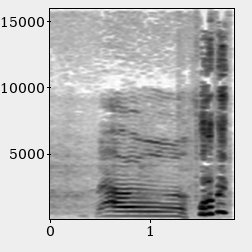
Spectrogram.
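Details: Male Tonkinese cat whining and complaining in a car on a ten-minute drive to the local vet for annual vaccinations: one long, drawn-out, steady meow that drops at the end, then two short sharp bursts.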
